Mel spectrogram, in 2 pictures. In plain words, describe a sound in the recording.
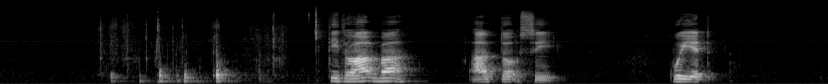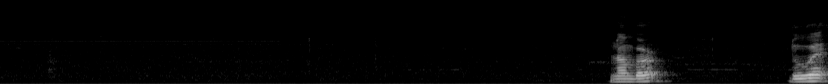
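A man speaks calmly, close by, in short bursts.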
